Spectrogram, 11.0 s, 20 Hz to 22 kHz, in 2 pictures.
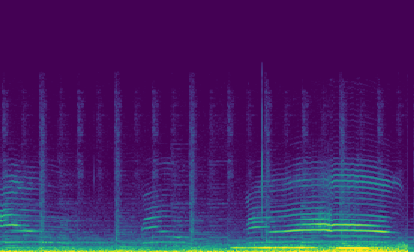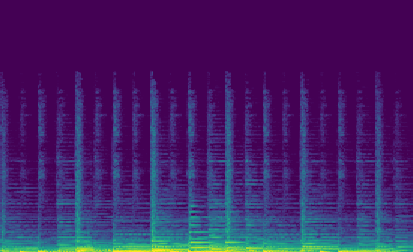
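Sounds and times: cat meowing: 0:00.0 - 0:01.2, 0:01.8 - 0:05.4
background music: 0:00.0 - 0:11.0.

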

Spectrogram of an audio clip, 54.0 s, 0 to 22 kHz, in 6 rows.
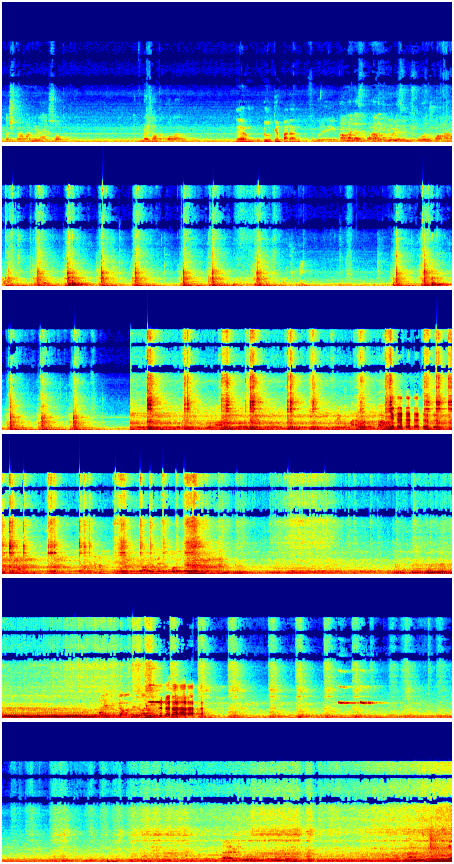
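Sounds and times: dirt bike engine turning over: 0:20.6 - 0:44.8, 0:45.4 - 0:54.0.

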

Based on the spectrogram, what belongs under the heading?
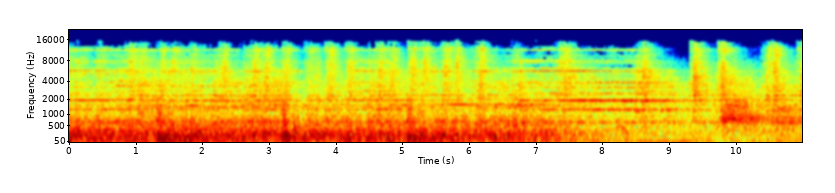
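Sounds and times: many drums beaten together: 0:00.0 - 0:11.0.

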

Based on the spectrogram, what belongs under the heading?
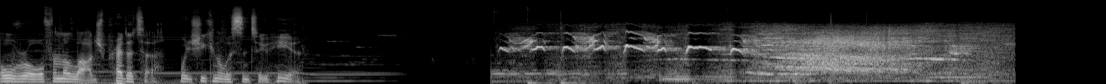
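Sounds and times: bird chirping calls: 0:04.9 - 0:10.2
rushing roar of tail feathers: 0:07.6 - 0:10.2.

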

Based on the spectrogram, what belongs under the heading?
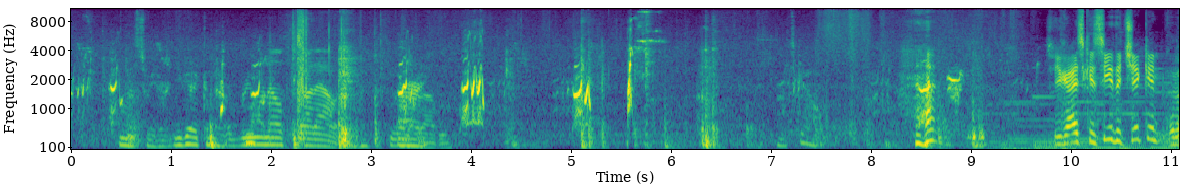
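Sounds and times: turkeys calling: 0:00.0 - 0:10.2.

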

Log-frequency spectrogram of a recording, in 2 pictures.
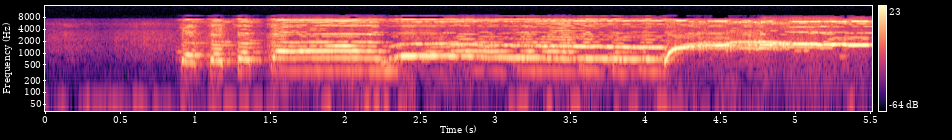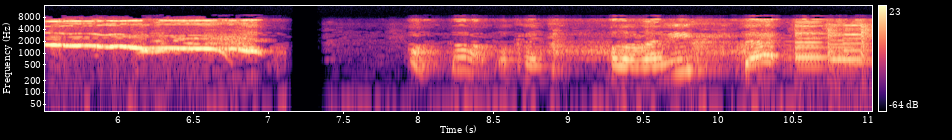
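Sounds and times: high voice singing long notes: 0:00.9 - 0:06.7.

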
